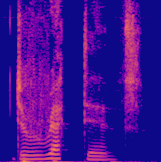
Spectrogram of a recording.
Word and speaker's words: directive: Directive, directive, second syllable stress.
